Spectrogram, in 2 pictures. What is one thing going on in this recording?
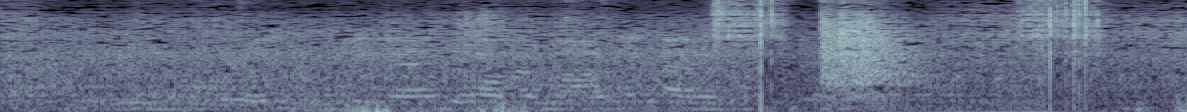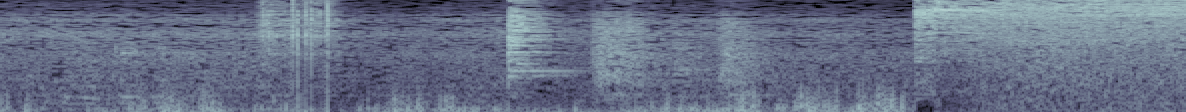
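An electric welder crackles and sputters in short bursts.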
